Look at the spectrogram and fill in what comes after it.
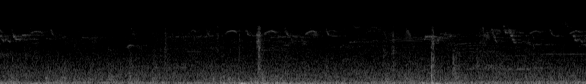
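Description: Small birds chirping again and again over a steady background hiss, with a couple of faint clicks.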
